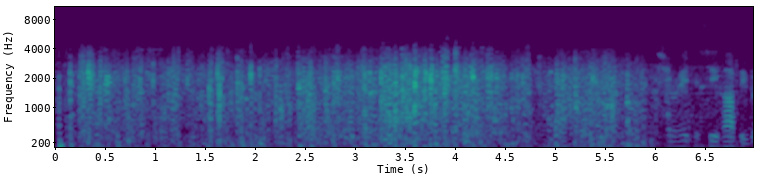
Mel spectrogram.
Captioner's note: wagon rattling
